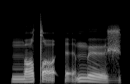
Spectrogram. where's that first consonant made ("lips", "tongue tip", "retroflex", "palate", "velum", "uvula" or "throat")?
lips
